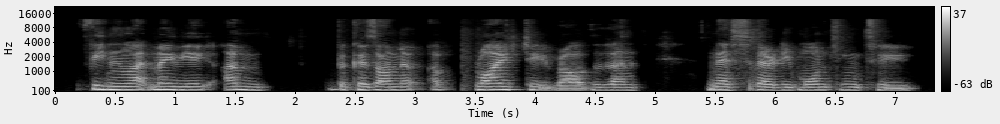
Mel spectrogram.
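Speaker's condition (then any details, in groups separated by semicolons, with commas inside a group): Cerebral palsy; from birth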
